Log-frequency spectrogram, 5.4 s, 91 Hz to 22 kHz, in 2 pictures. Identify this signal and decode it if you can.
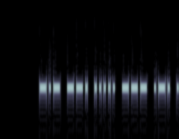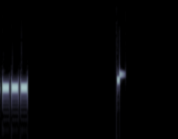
Morse code, heard as a keyed tone, about 36 wpm, 700 Hz. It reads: KG5ORJ
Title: USA Call Signs - 6 Characters - 2x Character Spacing - 35wpm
